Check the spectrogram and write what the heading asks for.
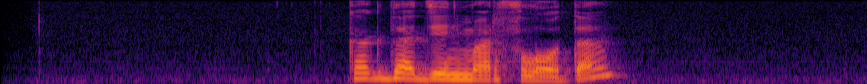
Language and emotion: Russian, positive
